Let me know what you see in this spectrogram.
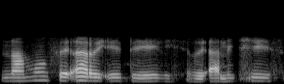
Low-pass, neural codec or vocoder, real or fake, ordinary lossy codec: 3.6 kHz; codec, 16 kHz, 2 kbps, FunCodec, trained on Chinese and English, 25 frames a second; fake; Opus, 24 kbps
